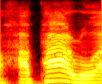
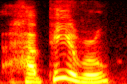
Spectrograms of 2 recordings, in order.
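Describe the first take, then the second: First: "Haparu" with an open AH in the middle; their preferred pronunciation. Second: Said in the usual way. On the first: Shown as a demonstration. Host cites how they like it, "Haparu" as ha-PAH-roo. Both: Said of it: "as they like to pronounce it".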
